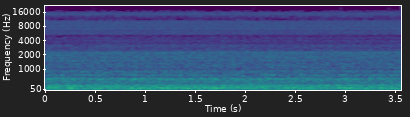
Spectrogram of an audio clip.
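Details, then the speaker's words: Lennox ML180 gas furnace that wasn't staying lit, after repair: steady, even low burner roar holding flame with no pulsing or dropouts, running longer than before; normal burner operation. "Sounds good. I'm pretty sure that's already longer than it ran before."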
